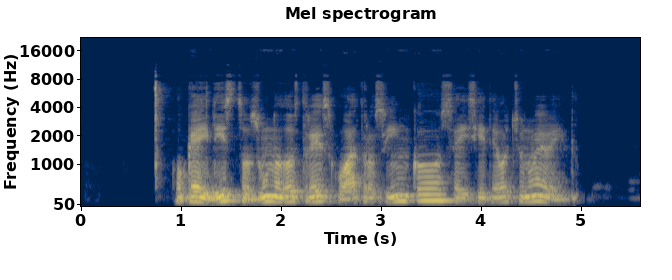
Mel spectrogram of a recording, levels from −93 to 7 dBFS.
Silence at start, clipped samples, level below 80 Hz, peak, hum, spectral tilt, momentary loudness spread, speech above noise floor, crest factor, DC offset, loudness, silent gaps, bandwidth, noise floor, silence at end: 0.75 s; under 0.1%; -60 dBFS; -2 dBFS; none; -7 dB/octave; 11 LU; 51 dB; 16 dB; under 0.1%; -17 LUFS; none; 7.8 kHz; -66 dBFS; 0.65 s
